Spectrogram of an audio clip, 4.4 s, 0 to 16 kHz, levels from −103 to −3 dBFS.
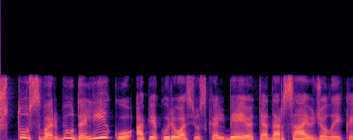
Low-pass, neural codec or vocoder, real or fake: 7.2 kHz; none; real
